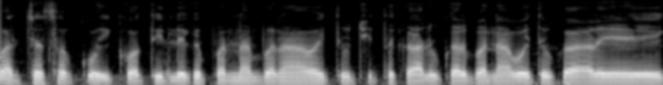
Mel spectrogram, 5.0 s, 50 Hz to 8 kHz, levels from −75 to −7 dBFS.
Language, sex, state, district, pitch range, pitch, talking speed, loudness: Bajjika, male, Bihar, Vaishali, 110-120 Hz, 115 Hz, 170 wpm, -18 LUFS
